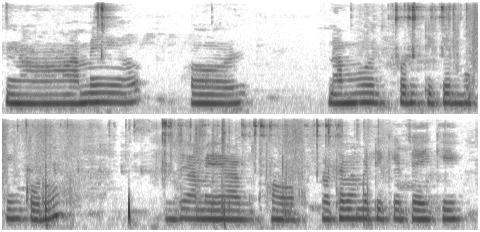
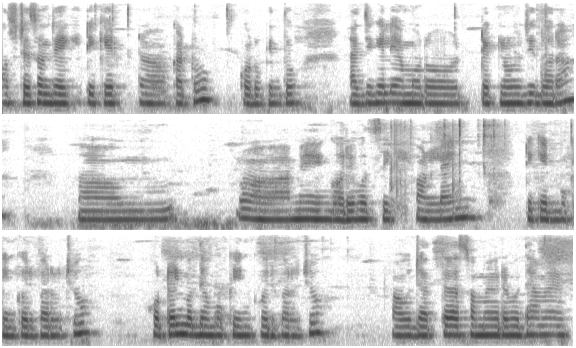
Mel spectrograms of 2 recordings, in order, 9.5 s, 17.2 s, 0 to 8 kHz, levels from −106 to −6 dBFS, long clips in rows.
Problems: background sounds at intervals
